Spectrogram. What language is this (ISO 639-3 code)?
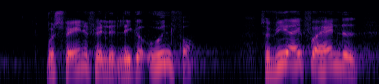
dan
